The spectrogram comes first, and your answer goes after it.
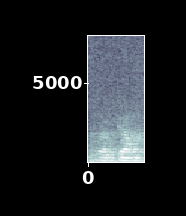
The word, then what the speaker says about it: Kaurna: And we say the word Kaurna, but what's often really confusing to some of my international students is that it's this word that's spelt with a K. So we say Kaurna, but this is how you spell it, K-A-U-R-N-A.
